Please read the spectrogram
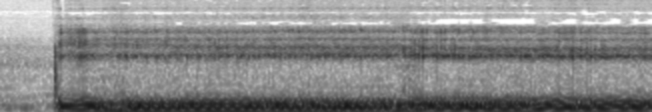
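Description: A singer holding one long final note over a karaoke backing track. The note begins about a third of a second in after a brief break and stays at a steady pitch, closing the song.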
